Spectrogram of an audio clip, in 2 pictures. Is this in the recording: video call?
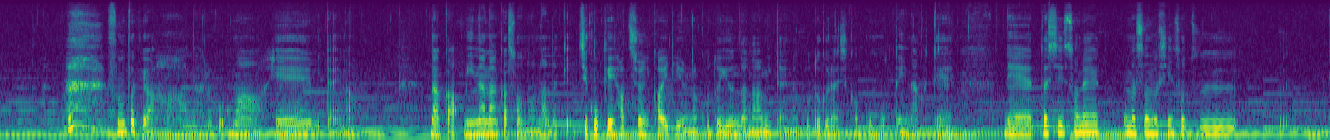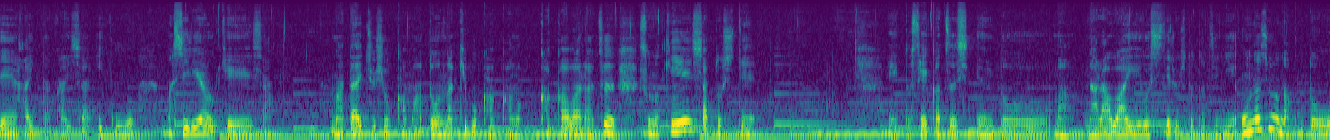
no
